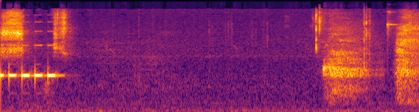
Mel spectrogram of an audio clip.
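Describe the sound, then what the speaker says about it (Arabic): A telephone rings in two short electronic bursts separated by a quiet gap, fairly close and clear with no talking over it. "ايه ده؟ ايه؟ تليفون."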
